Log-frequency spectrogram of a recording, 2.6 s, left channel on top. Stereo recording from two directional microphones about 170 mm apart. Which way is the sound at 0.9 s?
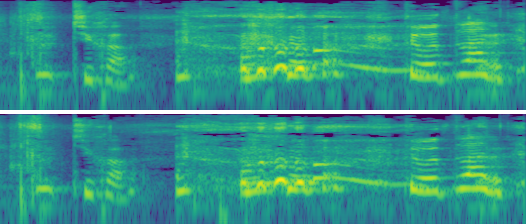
40° right (ahead or behind).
